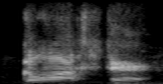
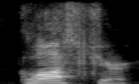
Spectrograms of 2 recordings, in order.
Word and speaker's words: Gloucester: and sub-zero yes now you know how to pronounce its name gloucester gloucester the duke of gloucester thank yes it is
